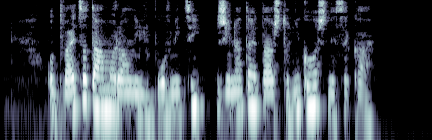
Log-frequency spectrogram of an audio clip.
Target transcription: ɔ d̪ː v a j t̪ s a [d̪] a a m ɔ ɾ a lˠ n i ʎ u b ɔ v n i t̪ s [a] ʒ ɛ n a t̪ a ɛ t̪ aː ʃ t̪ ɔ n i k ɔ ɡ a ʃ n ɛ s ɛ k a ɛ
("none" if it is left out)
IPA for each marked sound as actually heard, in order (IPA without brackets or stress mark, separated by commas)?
t̪, i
